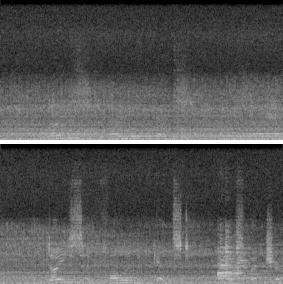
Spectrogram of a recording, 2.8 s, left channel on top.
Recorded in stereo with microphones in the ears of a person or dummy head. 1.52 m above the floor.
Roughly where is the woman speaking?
Right.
